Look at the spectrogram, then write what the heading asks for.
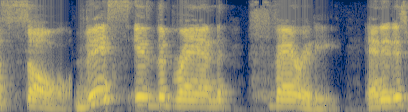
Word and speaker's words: Faherty: We say Faherty. We say Faherty. We say Faretti. I'm just going to say it like a pirate. It is Farity, like the word clarity.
